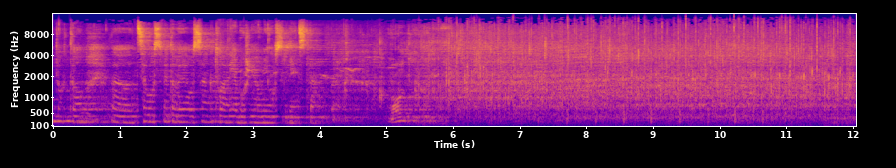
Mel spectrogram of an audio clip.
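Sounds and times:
crowd applauding: 4.7 - 12.0.

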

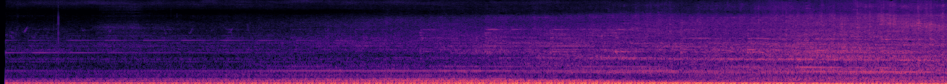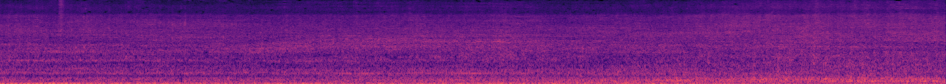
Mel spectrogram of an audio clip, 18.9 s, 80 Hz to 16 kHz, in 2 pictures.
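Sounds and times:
diesel locomotive engine rumble: 0.1 - 18.9
steel wheels rolling on rail: 0.1 - 18.9.

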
